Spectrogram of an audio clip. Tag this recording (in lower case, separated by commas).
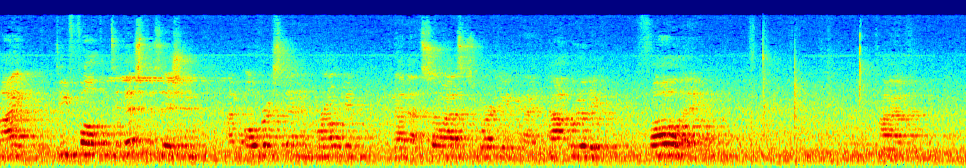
speech, inside a large room or hall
